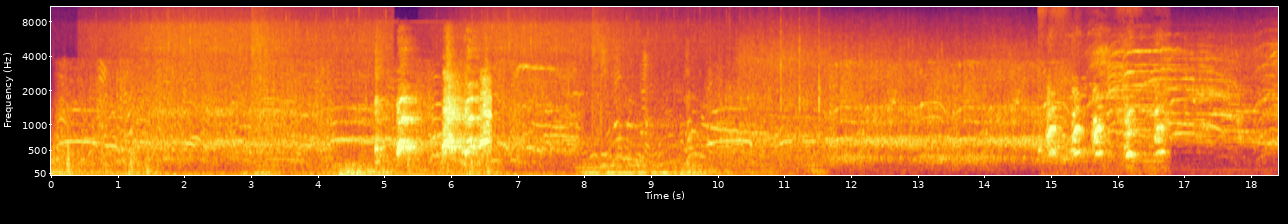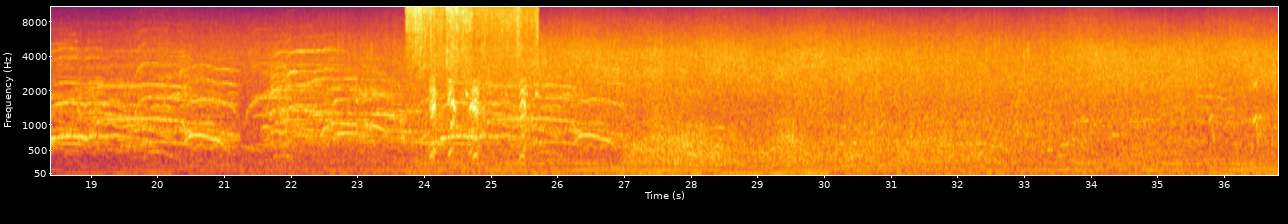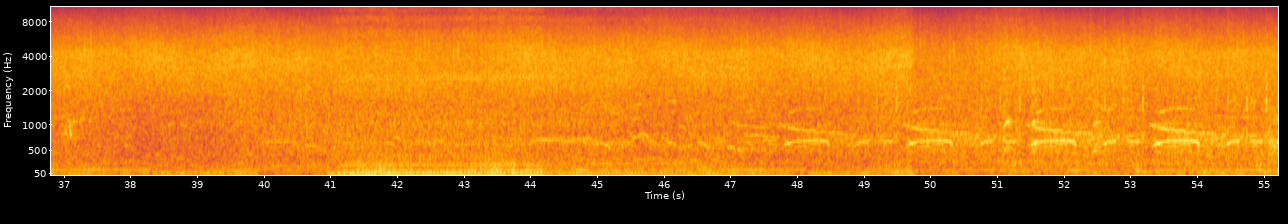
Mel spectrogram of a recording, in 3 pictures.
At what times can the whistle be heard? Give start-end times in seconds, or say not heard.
not heard.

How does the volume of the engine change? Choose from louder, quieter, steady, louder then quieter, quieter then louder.
quieter.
